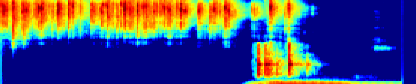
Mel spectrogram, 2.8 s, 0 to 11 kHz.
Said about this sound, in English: two 17s on the dice. That'll hit.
